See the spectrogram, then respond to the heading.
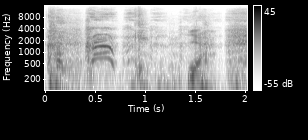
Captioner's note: laughs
